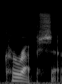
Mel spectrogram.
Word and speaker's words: corruption: We see a clear shift from hope to control and finally to outright corruption. Corruption. Let's practice that word stress again. It's on the second syllable, right?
